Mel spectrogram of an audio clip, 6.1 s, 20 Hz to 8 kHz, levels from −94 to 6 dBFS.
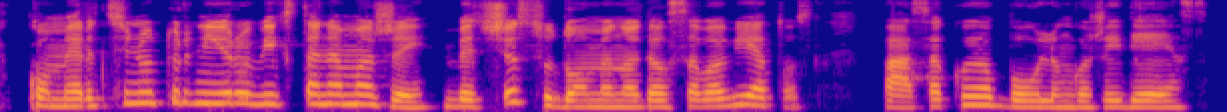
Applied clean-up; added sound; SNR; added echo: none; none; none; none.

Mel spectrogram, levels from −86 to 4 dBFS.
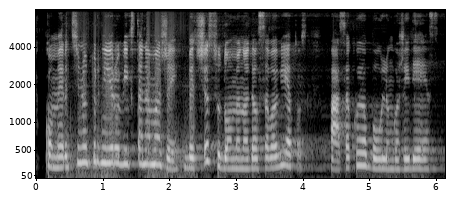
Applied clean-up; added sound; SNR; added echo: neural separator model SepFormer DNS4.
